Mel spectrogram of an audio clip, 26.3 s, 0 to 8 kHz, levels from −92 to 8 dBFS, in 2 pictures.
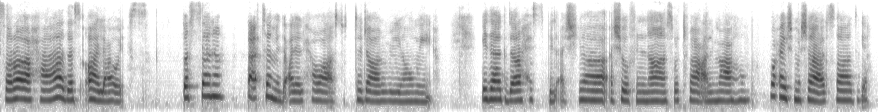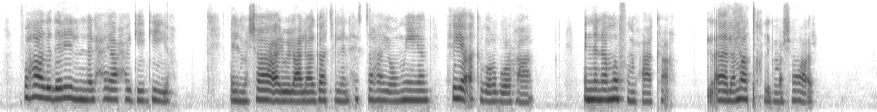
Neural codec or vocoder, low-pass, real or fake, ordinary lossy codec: codec, 16 kHz, 4 kbps, FreqCodec, smaller model; none; fake; none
